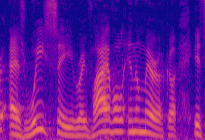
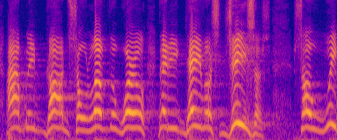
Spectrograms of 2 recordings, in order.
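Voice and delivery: loud, fervent revival preaching; fiery preaching; 7 semitones higher, 12 dB louder than usual. Acted. Preacher urging the congregation toward revival, fiery preaching.

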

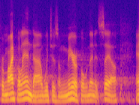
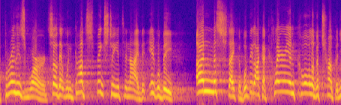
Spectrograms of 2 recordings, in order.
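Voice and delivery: higher, louder preaching that climbs to a peak on unmistakable; full-force preaching; 6 semitones higher, 6 dB louder than usual. Acted. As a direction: preach it out to the whole church.

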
